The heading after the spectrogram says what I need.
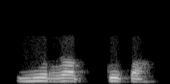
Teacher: মিন মিন জের মিন, মিন, মিন মিন র কেন জের বলবেন? নুন বাদ চলে যাবে ভাই, রর সঙ্গে মিলিয়ে পড়তে হবে।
